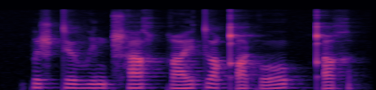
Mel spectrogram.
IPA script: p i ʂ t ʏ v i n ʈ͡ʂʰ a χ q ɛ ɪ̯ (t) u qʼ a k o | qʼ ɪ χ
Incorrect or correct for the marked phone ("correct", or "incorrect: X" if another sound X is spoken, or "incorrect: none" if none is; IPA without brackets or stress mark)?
correct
